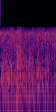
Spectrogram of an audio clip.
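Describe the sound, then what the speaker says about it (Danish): Strong wind gusts buffet the microphone on a mountain hike near Fitz Roy, a loud continuous roaring rush with no voices, filling the whole moment. "Det blæser også temmelig meget her"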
